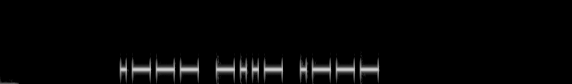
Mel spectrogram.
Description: Morse code, heard as a keyed tone, about 21 wpm, 700 Hz. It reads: JXJ
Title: USA Call Sign Postfixes - 3 Letters 20wpm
